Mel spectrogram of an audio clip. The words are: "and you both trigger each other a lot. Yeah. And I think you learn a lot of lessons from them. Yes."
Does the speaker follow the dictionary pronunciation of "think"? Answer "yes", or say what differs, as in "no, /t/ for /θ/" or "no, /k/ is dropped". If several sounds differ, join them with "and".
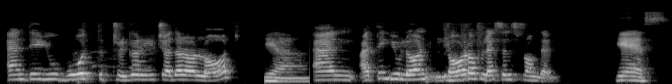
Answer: no, /t/ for /θ/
